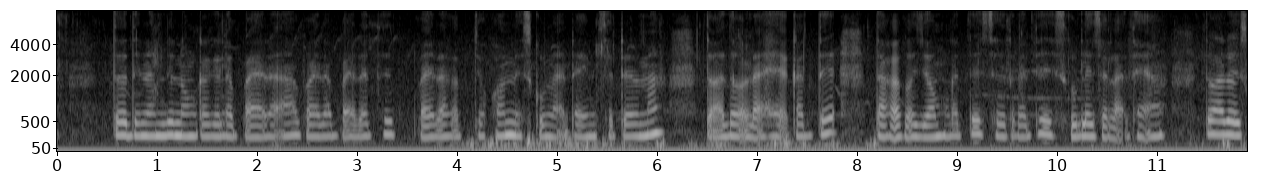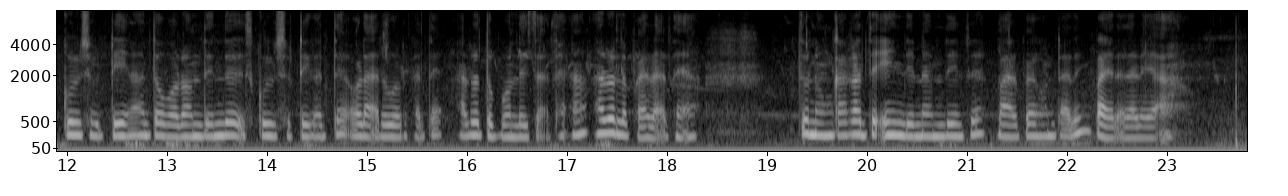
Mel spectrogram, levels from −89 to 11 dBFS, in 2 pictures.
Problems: none marked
